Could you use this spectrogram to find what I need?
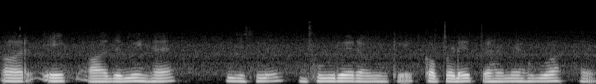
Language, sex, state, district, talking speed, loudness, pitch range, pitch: Hindi, male, Chhattisgarh, Raipur, 120 wpm, -17 LUFS, 140-150 Hz, 145 Hz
